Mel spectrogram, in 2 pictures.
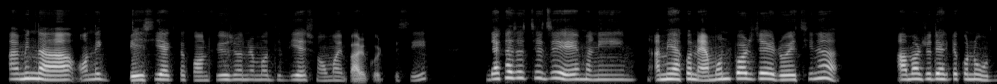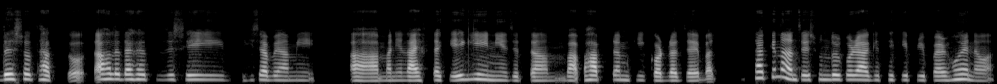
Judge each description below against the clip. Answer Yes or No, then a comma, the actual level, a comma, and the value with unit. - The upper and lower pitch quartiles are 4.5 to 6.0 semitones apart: No, average, 3.5 semitones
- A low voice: No, high, 215 Hz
